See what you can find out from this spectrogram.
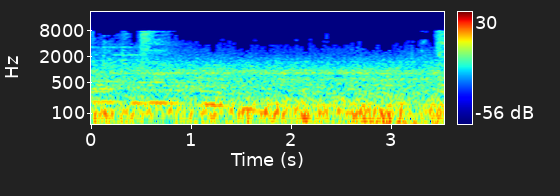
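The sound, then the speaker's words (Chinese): A 2016 Ford Explorer with a 2.3T engine and two-wheel drive accelerates through the mid-range, producing a dense, steady roar of engine and road noise with no clear rise in pitch. “我们刚才说的是起步啊，来看看这个中途加速，哇！”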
